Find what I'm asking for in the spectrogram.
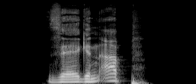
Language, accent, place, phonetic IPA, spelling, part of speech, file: German, Germany, Berlin, [ˌzɛːɡn̩ ˈap], sägen ab, verb, De-sägen ab.ogg
- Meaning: inflection of absägen: 1. first/third-person plural present 2. first/third-person plural subjunctive I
